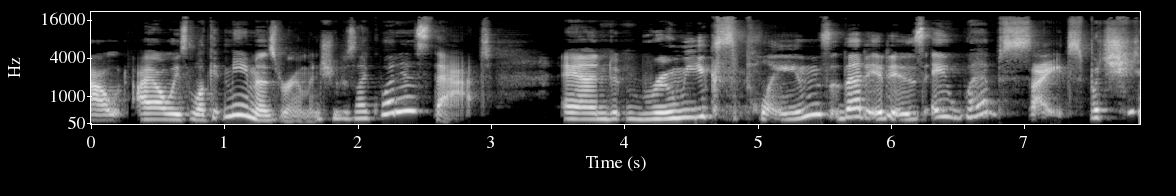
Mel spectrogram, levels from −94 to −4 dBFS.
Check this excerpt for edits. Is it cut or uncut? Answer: uncut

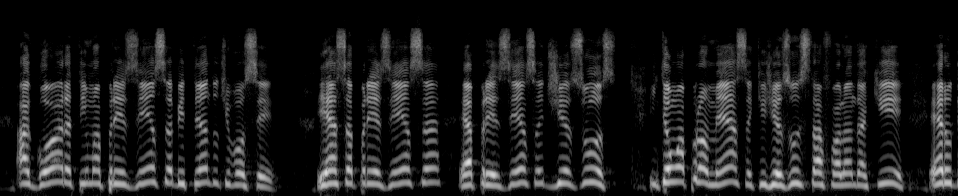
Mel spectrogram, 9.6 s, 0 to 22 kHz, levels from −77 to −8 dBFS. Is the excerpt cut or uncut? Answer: cut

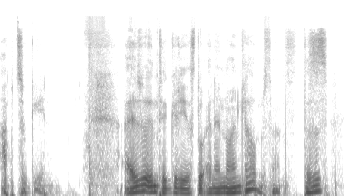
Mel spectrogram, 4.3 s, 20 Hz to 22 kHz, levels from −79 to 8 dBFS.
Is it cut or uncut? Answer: uncut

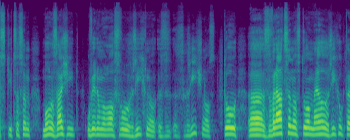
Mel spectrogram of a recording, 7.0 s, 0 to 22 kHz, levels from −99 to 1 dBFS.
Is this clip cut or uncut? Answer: cut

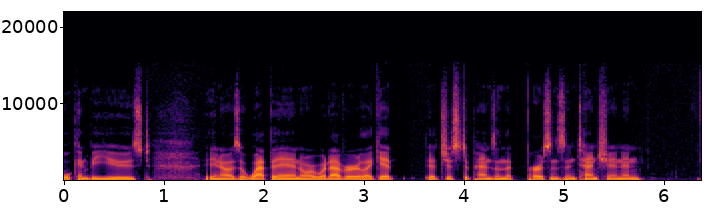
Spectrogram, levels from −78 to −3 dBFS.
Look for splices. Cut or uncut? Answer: uncut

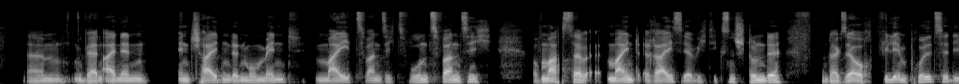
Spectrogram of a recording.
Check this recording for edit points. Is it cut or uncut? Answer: cut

